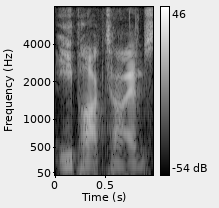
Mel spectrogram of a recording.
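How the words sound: Epoch is pronounced the British English way. "British English"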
